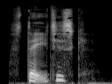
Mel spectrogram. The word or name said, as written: statisk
